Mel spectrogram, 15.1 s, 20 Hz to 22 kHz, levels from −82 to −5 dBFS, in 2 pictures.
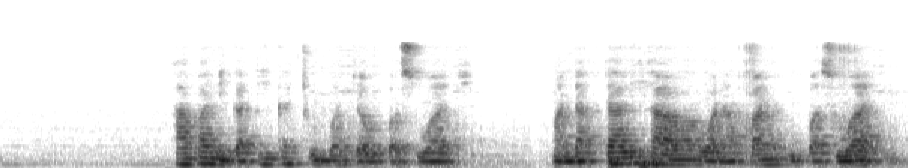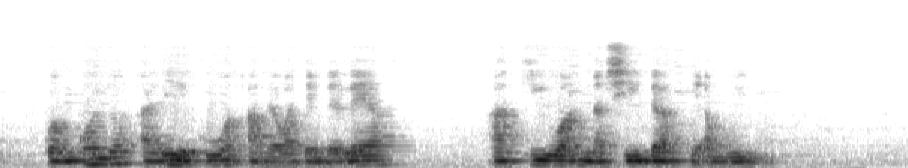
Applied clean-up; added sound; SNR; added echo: neural separator model SepFormer DNS4.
